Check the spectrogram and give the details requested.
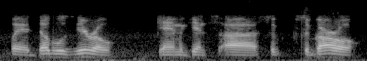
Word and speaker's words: Saguaro: We play a 0-0 game against Saguaro. I think the G is silent there.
